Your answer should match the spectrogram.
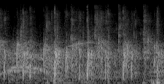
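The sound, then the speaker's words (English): An audience applauding, with dense, steady clapping from many hands that fills the short moment at an even, fairly loud level without letting up. “Ladies and gentlemen, please put your hands together”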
